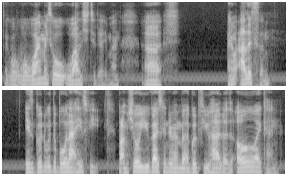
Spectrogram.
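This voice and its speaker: A young man talks football on a relaxed livestream, reading chat messages and rambling with frequent restarts. His voice is medium-pitched at a moderate pace, over soft background music.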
